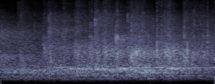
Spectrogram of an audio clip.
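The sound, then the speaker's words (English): A crowd in Johannesburg, South Africa claps and cheers steadily as the country's first coronavirus vaccines are administered, with dense applause and a few raised voices blending into a continuous, fairly loud wash of sound throughout. “Cheers and applause today in Johannesburg, South Africa, where the country's first coronavirus vaccines were administered.”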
